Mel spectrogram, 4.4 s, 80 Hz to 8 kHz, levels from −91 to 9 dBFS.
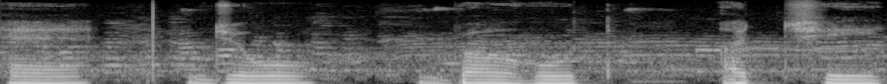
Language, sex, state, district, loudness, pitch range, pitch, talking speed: Hindi, male, Haryana, Rohtak, -18 LUFS, 120-125 Hz, 125 Hz, 55 wpm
